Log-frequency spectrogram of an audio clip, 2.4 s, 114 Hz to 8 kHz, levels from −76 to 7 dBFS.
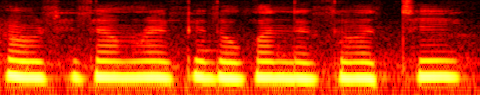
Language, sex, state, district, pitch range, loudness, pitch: Bengali, female, West Bengal, Cooch Behar, 250-260 Hz, -10 LUFS, 255 Hz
